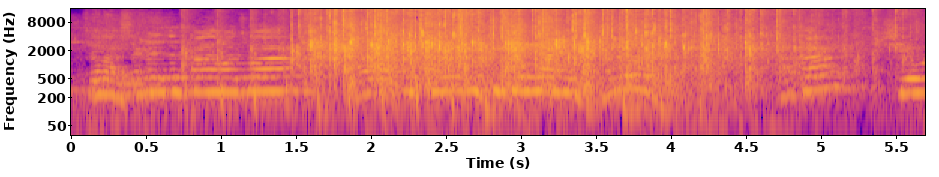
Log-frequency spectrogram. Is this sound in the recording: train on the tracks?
no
